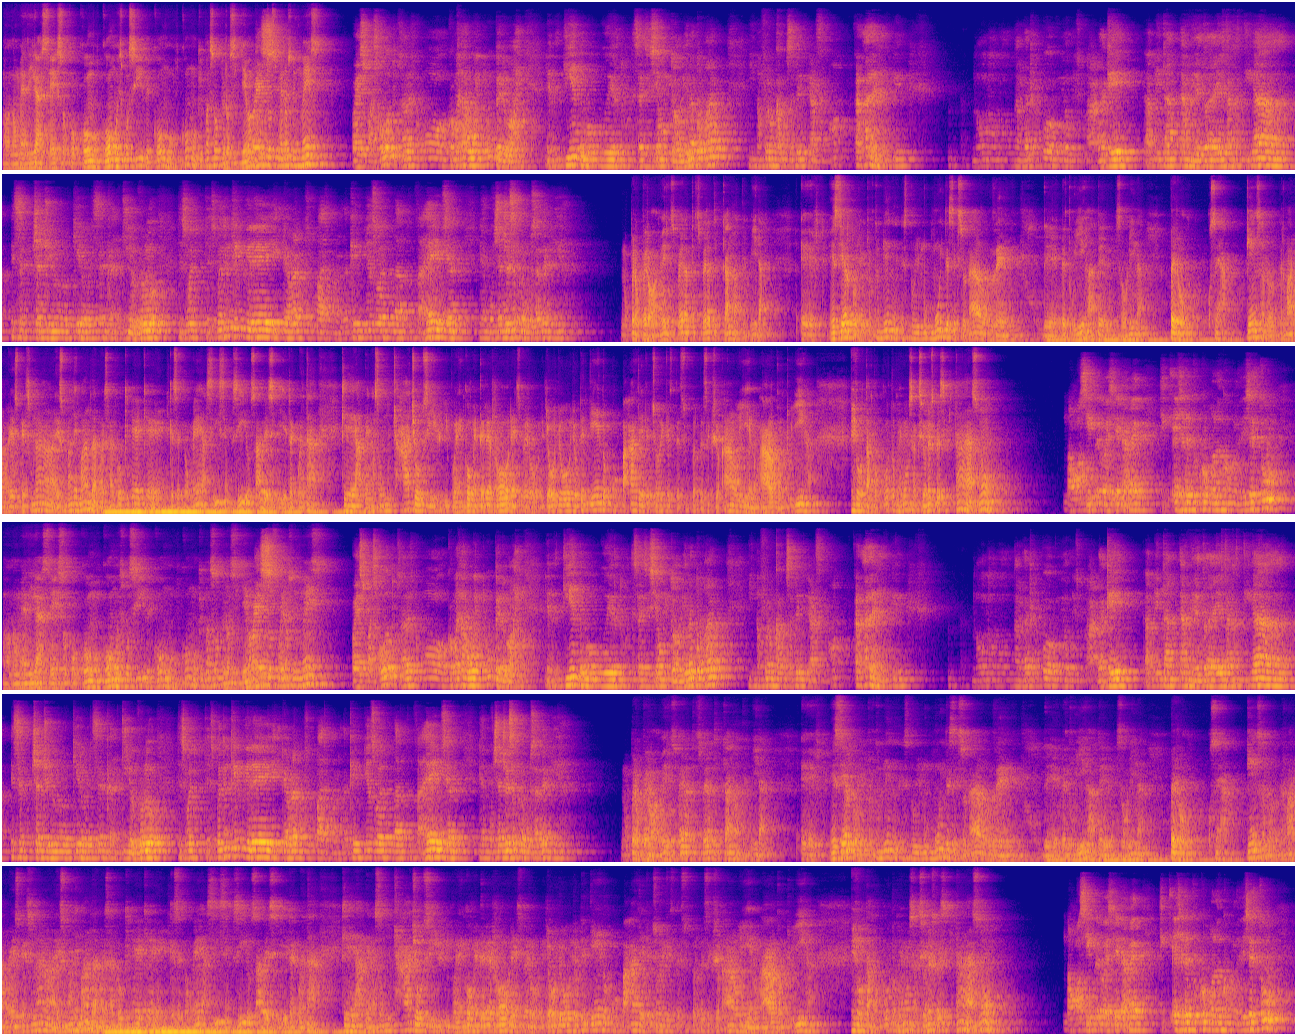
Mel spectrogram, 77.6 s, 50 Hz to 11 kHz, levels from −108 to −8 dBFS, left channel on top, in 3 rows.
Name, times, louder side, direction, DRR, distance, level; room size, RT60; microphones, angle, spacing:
voice 1, 0.0-6.4 38.2-41.2 41.5-49.0 49.2-49.6 50.0-50.3 50.7-71.5, left 2 dB, 60° left, 2 dB, 0.5 m, -31 dB
voice 2, 5.0-5.7 7.0-16.7 17.0-18.4 19.4-20.5 20.8-22.4 22.8-25.6 26.0-37.2 72.9-77.3, right 1 dB, 55° right, -5 dB, 0.9 m, -31 dB
sound 1, 45.7-51.1 51.4-51.5 52.7-59.3, equal, 5° left, 1.0 m, -31 dB
5.1 x 3.6 x 2.6 m, 1.3 s
head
